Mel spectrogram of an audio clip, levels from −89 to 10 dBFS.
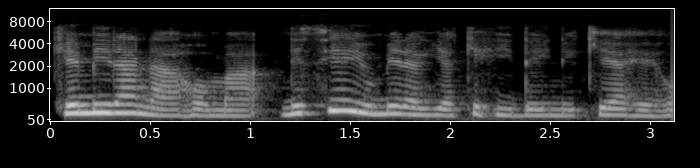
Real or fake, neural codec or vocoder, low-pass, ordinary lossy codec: real; none; 7.2 kHz; Opus, 24 kbps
